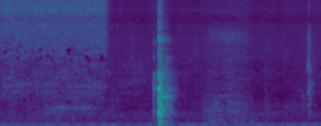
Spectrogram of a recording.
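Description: Aerosol cooking spray hissing steadily into a hot cast-iron skillet, cutting off about a second and a half in. A sharp knock follows a little later, the loudest sound, then faint sizzling of the oiled pan.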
